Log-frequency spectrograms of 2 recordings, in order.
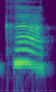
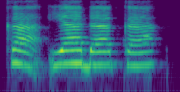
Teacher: kaf itu memang punya sifat hamas, tapi saat dia harokat, dia kurangi hamasnya, dia tidak berlebihan, bukan ka, tapi ka, yadaka, segitu aja.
